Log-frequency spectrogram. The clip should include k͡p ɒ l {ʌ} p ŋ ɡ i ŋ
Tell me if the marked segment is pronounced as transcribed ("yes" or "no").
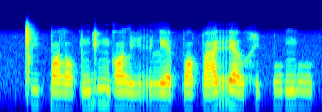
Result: no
